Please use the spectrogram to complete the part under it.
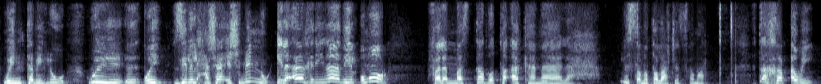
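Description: A man with an Egyptian Arabic accent preaching a sermon, emphatic, repeating phrases and slowly drawing out quoted sayings. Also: sits high, husky. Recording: muffled lo-fi recording.

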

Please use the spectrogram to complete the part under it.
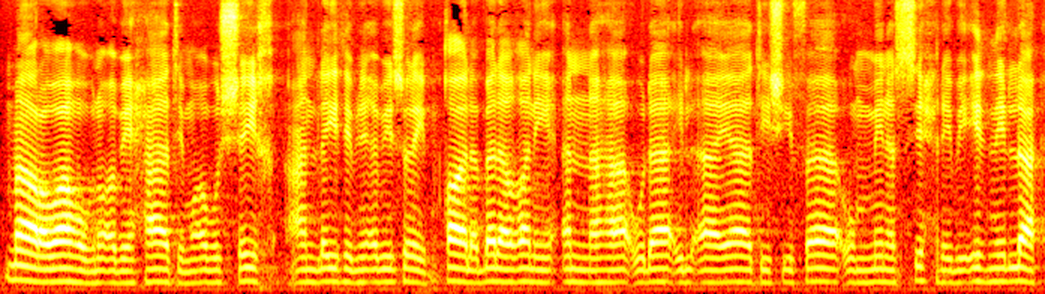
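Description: Man reading in a flat monotone. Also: mid-range voice, a little hiss or hum. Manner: flat, measured recitation. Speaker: student reading a text aloud. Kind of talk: reading a classical religious text aloud.

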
